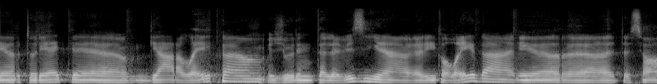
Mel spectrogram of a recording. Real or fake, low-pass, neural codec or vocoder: fake; 14.4 kHz; codec, 32 kHz, 1.9 kbps, SNAC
